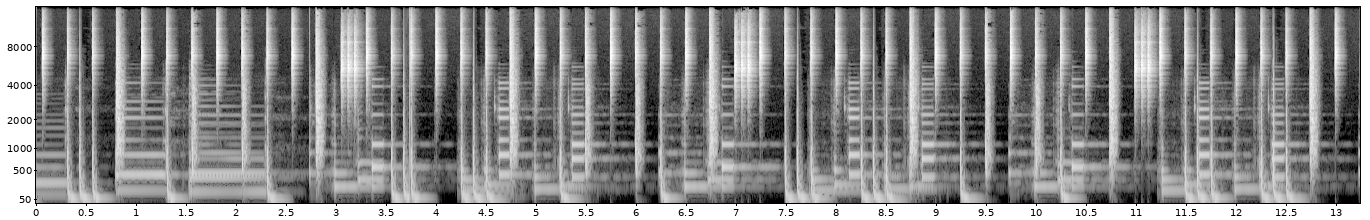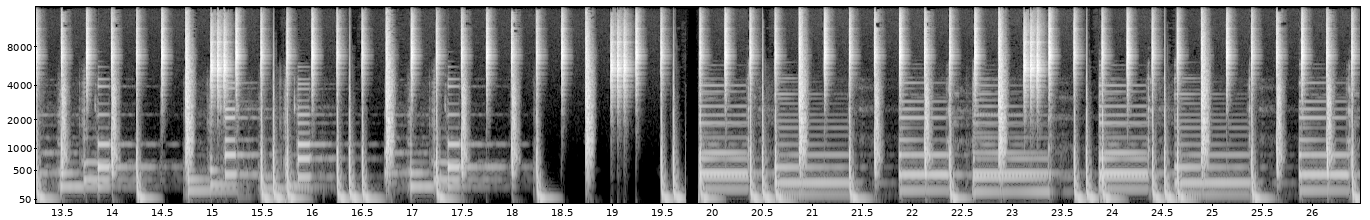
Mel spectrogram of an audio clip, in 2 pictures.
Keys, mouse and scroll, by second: 0.8 click, 2.2-3.4 right drag, 5.0-8.2 drag, 8.2 middle click, 8.9 click, 19.5-23.7 right drag.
